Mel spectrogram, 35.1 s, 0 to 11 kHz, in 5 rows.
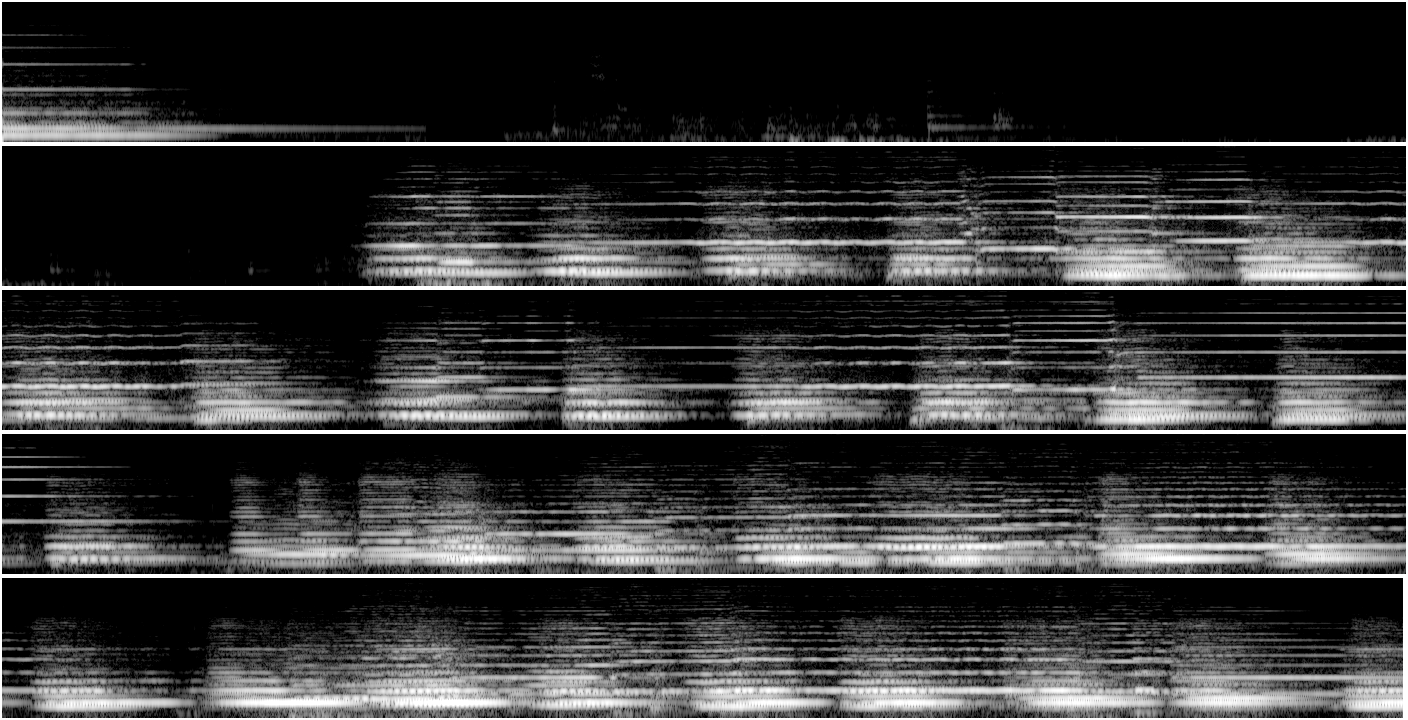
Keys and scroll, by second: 26.4 t.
